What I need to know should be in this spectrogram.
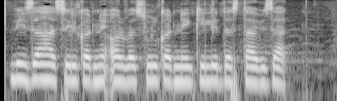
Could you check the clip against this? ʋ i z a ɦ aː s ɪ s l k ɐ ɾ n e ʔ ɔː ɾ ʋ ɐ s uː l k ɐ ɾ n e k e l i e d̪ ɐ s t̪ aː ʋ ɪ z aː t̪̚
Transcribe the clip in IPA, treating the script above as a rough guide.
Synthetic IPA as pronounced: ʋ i z a ɦ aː s ɪ l k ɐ ɾ n e ʔ ɔː ɾ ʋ ɐ s uː l k ɐ ɾ n e k e l i e d̪ ɐ s t̪ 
